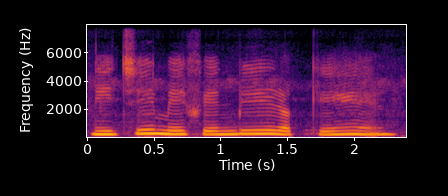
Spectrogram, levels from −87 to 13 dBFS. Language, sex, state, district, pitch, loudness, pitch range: Hindi, female, Arunachal Pradesh, Papum Pare, 235 Hz, -10 LUFS, 230-250 Hz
